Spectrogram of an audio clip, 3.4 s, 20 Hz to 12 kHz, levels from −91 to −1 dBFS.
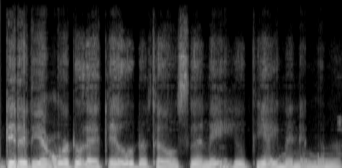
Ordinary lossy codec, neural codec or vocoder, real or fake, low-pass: none; codec, 24 kHz, 0.9 kbps, WavTokenizer, medium music audio release; fake; none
